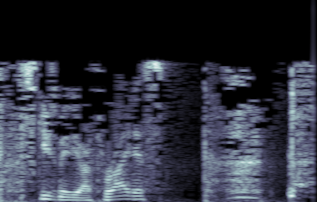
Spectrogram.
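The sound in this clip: Throat clearing by a speaker: a few rough, gruff voiced bursts, loud, separated by short pauses.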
